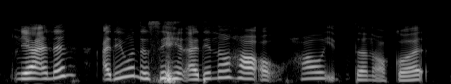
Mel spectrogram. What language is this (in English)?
English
